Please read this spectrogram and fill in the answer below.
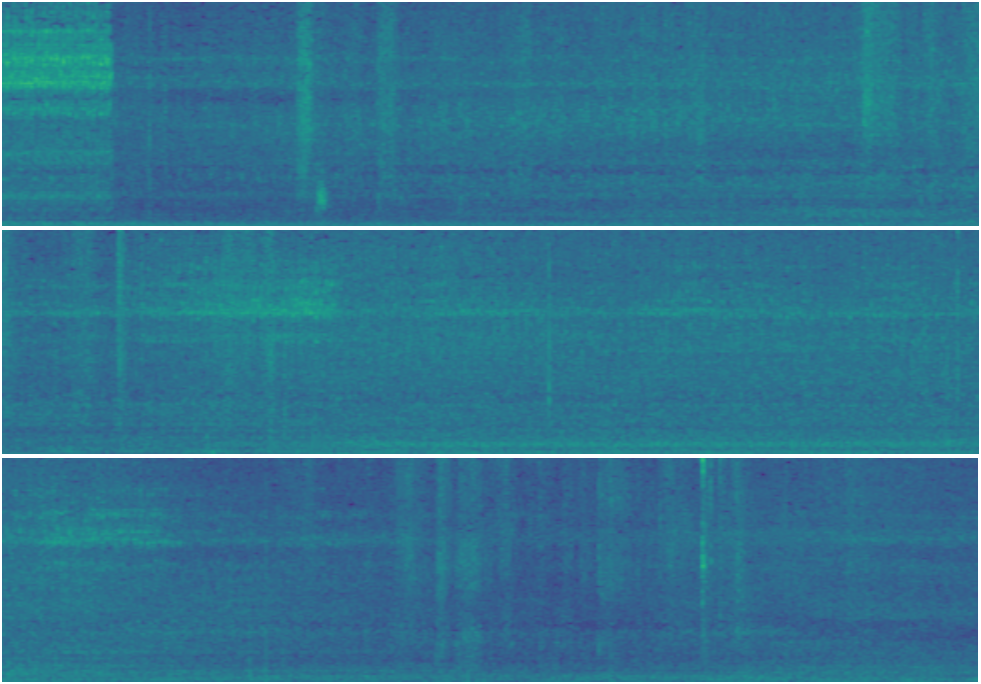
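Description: Jeep Wrangler's engine idling with a steady low hum.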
